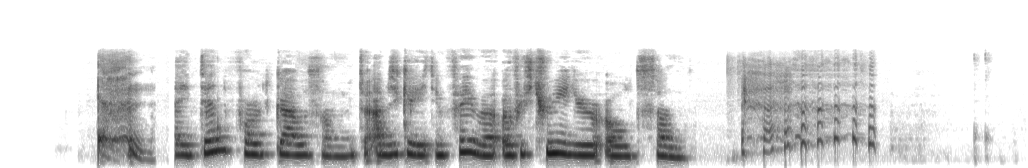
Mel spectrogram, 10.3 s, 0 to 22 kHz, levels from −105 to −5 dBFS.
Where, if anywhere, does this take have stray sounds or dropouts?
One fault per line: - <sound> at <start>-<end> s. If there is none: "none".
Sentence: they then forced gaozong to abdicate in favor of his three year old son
- cough at 1.0-1.6 s
- laugh at 7.3-8.8 s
